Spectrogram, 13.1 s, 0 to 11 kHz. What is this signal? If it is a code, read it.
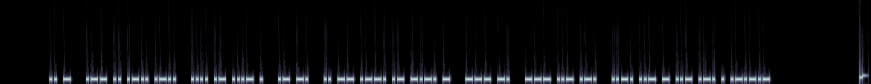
Morse code, heard as a keyed tone, about 36 wpm, 700 Hz. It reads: IT WILL HAVE AN IMPACT ON OUR FUTURE.
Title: Sentences from Top 1000 Words - Review Part 6 - 35wpm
